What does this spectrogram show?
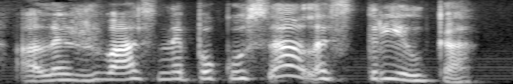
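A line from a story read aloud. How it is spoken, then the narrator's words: Exclaiming. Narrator (Ukrainian): вигукнув я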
